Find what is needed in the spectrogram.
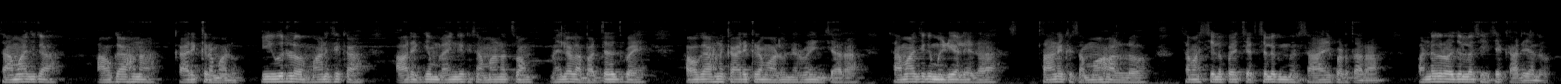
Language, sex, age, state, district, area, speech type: Telugu, male, 18-30, Andhra Pradesh, N T Rama Rao, rural, spontaneous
